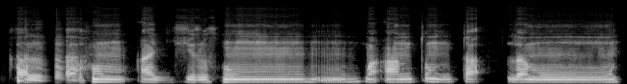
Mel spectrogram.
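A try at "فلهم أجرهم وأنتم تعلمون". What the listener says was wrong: اجروہم کے میم کو کیوں کھینچا آپ نے؟ کیوں بولنا کیا اجروہم کے میم کو؟ اجروہم کے میم پہ غنہ کیوں کیا آپ نے؟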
